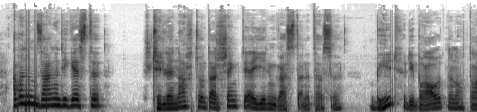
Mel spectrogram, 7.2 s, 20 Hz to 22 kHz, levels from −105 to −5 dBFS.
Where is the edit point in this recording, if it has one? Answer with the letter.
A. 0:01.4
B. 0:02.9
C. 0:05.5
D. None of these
B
